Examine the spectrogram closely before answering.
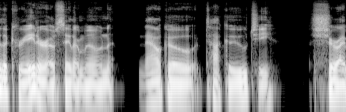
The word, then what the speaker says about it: Naoko Takeuchi: Shout out to the creator of Sailor Moon, Naoko Takeuchi. Sure, I butchered that name. Sarah, can I get a pronunciation on that, Sarah? Naoko Takeuchi.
